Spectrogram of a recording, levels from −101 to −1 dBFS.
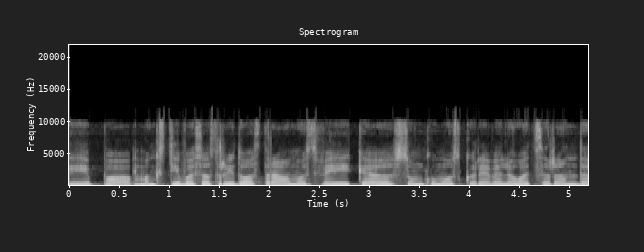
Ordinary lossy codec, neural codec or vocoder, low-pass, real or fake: Opus, 32 kbps; none; 9.9 kHz; real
